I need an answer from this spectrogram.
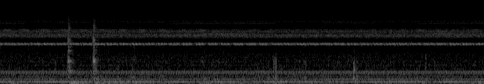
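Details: Insects trilling through the night near a small fire, one unbroken high-pitched ring over a low hum, broken by a few sharp crackling pops from the fire.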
